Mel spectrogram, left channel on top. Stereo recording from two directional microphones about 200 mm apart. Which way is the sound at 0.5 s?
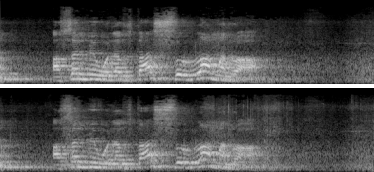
45° left (ahead or behind).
